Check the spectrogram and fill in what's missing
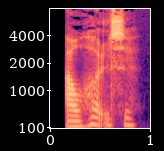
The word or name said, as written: afholdelse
